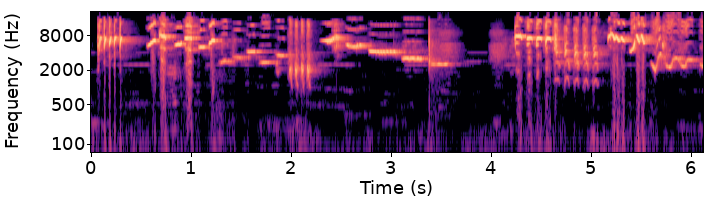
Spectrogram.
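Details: Brown-chested jungle flycatcher delivering a long rolling ngeroll song: varied high whistles, slurred downward notes and quick chattering trills, interrupted by sharp clicks and a short pause midway.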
